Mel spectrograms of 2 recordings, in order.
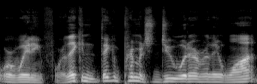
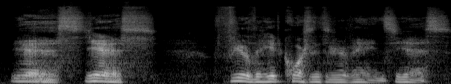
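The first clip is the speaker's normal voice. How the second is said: sinister villain voice, quieter; 7 dB quieter than usual. Speaking for a dog in a blanket, doing her Emperor Palpatine impression. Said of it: "her Emperor Palpatine impersonation".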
